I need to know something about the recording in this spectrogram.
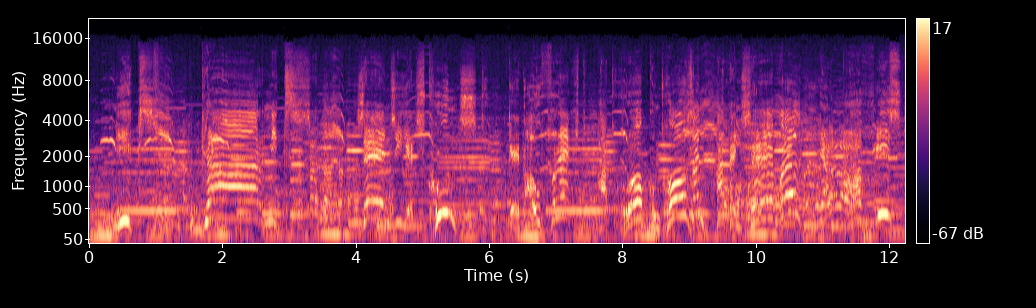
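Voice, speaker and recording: A man's voice: extremely high pitch, huge pitch swings, extremely slow, exaggerated voice. An actor in a radio drama playing an exuberant fairground barker who shows off performing animals with pompous, broken showman patter. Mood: gleeful, bombastic. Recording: loud music behind the voice. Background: music.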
